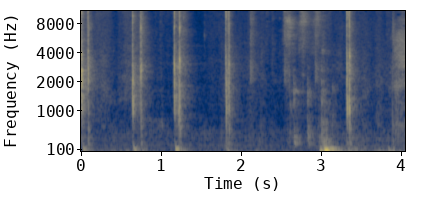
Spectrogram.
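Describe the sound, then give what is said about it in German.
Computer keyboard typing in sharp, irregular clacks, a handful of keystrokes with pauses between them, some struck in quick pairs, and no voices. “dass sie erkennen, welche Tasten ich gedrückt habe, können jetzt, warte, ich tippe nochmal”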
